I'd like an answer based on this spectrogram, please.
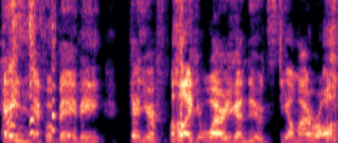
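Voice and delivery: high, very loud, aggressive, intense jeering voice. Retelling what Dean said on coming in: imitating Dean's aggressive taunt. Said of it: "Dean comes in hot and heavy".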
